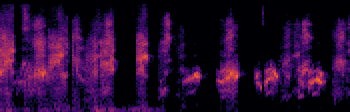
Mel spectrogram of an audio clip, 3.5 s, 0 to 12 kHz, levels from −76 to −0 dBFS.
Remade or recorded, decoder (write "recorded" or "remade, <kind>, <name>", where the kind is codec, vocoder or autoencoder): remade, codec, HILCodec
